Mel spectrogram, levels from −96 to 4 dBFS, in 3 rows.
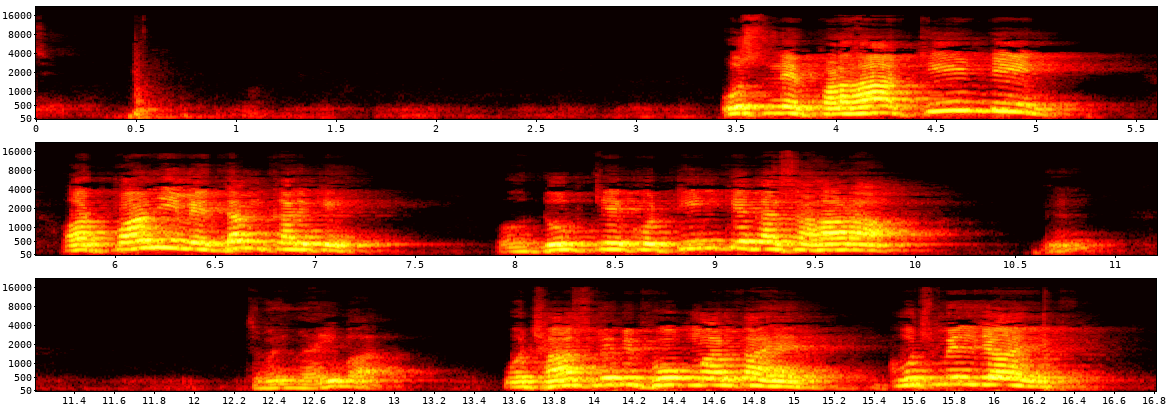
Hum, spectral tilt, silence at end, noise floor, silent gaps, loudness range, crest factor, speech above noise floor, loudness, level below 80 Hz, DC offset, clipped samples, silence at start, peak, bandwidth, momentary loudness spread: none; -7 dB/octave; 0.35 s; -68 dBFS; none; 10 LU; 18 dB; 52 dB; -18 LUFS; -64 dBFS; under 0.1%; under 0.1%; 0.5 s; -2 dBFS; 10 kHz; 19 LU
